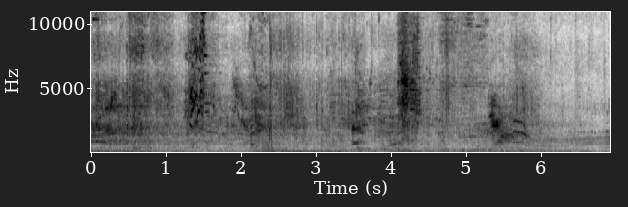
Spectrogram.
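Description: Confringo and Bombarda spell explosions in the Hogwarts Legacy video game boom loudly and continuously, mixed with crackling bursts and shattering debris under combat voices.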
